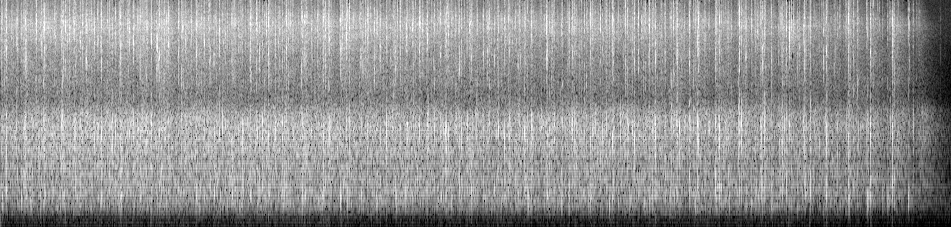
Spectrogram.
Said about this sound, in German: Dann hier bitte auch Ihren Applaus.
